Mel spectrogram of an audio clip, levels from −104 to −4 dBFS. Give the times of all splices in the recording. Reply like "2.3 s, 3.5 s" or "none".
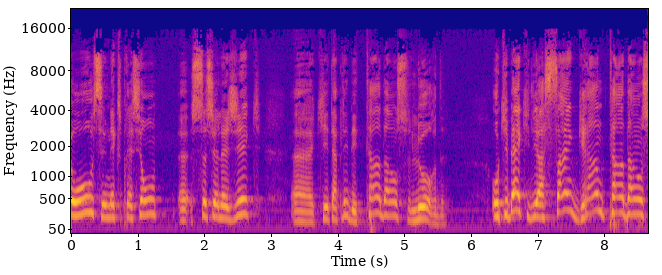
none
